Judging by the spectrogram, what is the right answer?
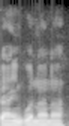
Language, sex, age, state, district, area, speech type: Hindi, male, 30-45, Uttar Pradesh, Sonbhadra, rural, spontaneous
